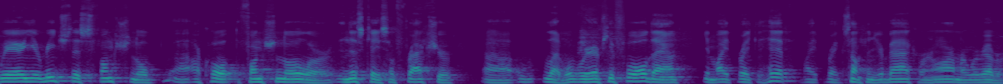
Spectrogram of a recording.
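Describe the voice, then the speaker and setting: Medium in pitch with ordinary variation, a man's dark, mellow tone moves at a moderate pace. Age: 70s. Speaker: physician. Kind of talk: lecture. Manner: halting.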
